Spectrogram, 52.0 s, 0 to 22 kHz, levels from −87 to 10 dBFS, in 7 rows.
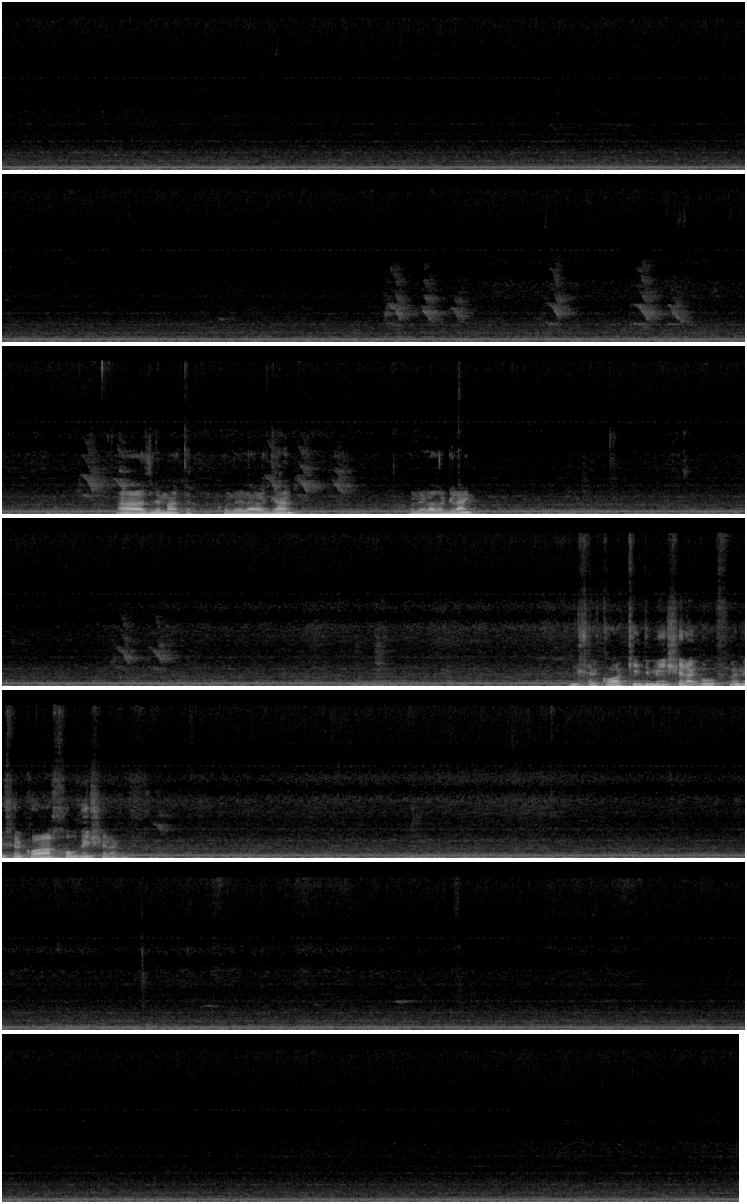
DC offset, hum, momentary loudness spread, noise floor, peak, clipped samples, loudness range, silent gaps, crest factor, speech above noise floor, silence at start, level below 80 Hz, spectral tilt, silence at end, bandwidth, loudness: under 0.1%; none; 21 LU; -52 dBFS; -14 dBFS; under 0.1%; 20 LU; none; 24 dB; 22 dB; 0 s; -62 dBFS; -6.5 dB/octave; 0 s; over 20 kHz; -33 LUFS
